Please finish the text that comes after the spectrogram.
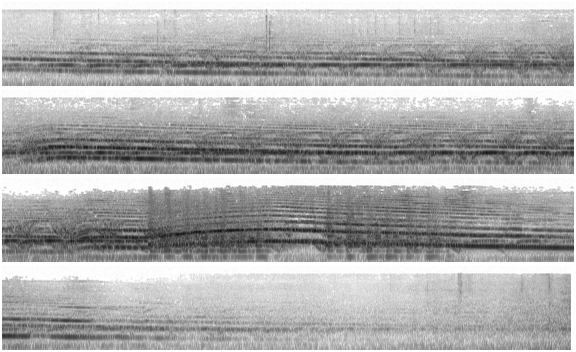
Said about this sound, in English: I can't believe there are more fire engines. So, you're going to have to wait another second. I'll take a sip of coffee and let you experience this one. as sort of a terrifying ASMR experience.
